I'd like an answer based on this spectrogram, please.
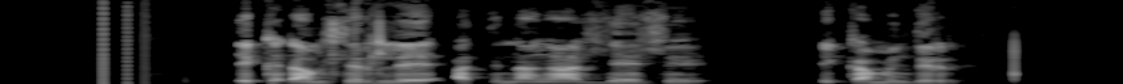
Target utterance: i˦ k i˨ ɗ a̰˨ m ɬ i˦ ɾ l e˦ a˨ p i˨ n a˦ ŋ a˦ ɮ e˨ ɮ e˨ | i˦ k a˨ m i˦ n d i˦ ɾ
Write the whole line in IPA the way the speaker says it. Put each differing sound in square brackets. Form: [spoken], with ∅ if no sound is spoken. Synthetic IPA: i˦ k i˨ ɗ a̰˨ m ɬ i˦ ɾ l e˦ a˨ [t] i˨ n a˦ ŋ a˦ ɮ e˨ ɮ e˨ | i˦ k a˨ m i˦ n d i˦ ɾ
